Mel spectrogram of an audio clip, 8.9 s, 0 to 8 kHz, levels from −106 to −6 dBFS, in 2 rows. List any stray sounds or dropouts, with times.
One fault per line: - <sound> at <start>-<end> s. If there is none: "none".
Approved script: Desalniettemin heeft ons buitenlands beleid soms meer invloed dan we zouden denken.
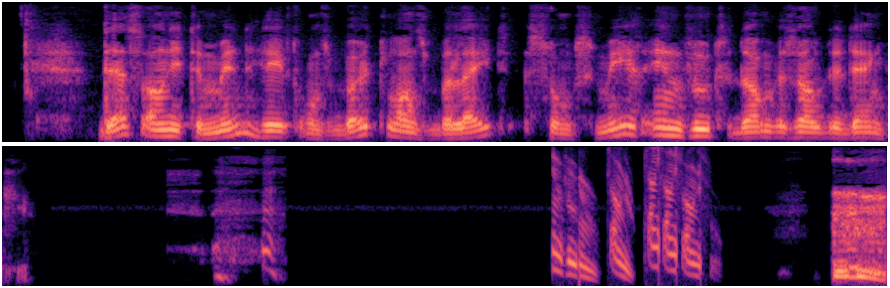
- laugh at 5.3-5.9 s
- chirp at 7.2-8.0 s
